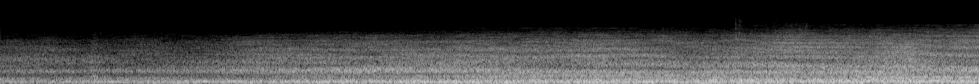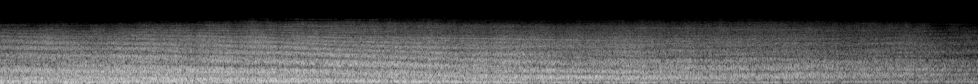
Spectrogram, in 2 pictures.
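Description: A jet airliner roars overhead, growing louder as it approaches and then slowly fading as it passes.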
